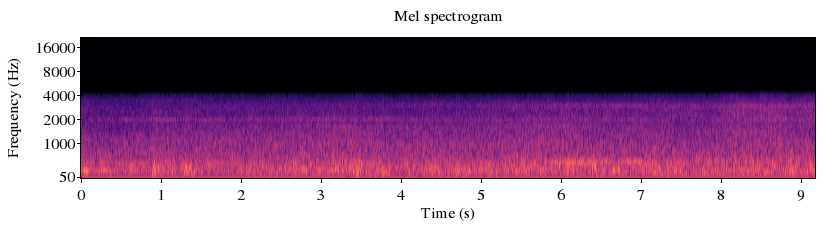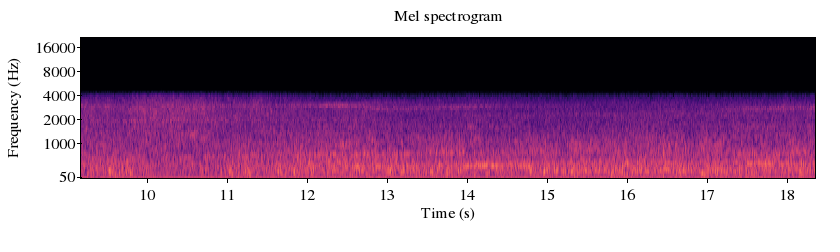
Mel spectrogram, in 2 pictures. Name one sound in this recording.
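A high-speed train rushes past with a loud, steady roar.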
